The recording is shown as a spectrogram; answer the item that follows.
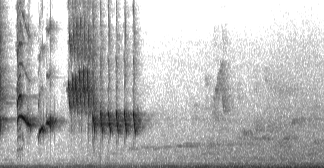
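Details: Orange-headed thrush kept as a cage bird, singing a varied phrase of whistled slurs followed by a rapid buzzy trill of repeated notes, then quiet with a low background hum.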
